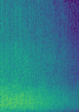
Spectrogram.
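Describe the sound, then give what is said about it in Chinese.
A short burst of applause celebrating the wendan pomelo having the lowest calories, a dense crackle of clapping that starts loud and steadily fades out over under two seconds, with no voices. “终于掌声鼓励了。”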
